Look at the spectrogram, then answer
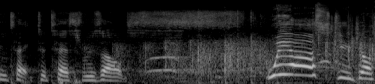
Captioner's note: audience applauding and cheering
